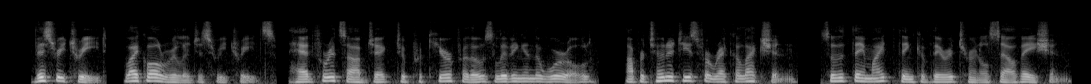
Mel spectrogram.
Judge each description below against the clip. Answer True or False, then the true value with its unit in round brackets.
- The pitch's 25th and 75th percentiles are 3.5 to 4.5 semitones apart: False (4.9 semitones)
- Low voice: True (125 Hz)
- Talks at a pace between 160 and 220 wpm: True (165 wpm)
